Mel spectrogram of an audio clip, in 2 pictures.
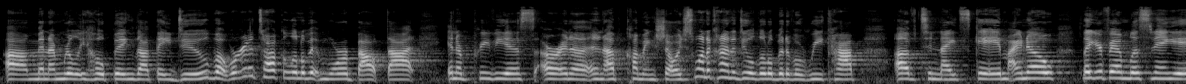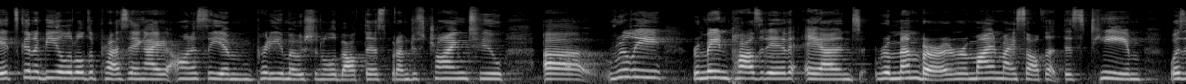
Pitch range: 235-275 Hz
